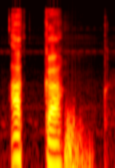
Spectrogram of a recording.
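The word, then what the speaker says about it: acca: পরবর্তী বর্ণটি রয়েছে এইচ এইচ K Italian ভাষায় উচ্চারণ করা হয় আক্কা আক্কা এইচ কে আমরা ইতালিয়ান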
